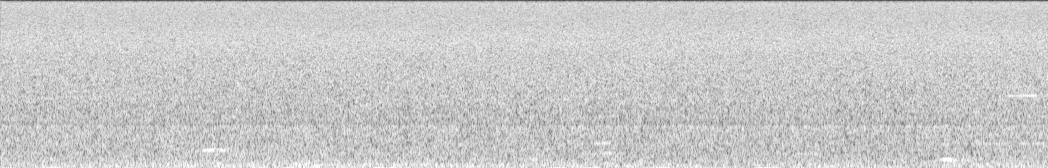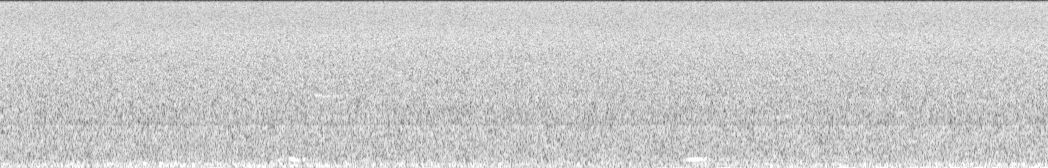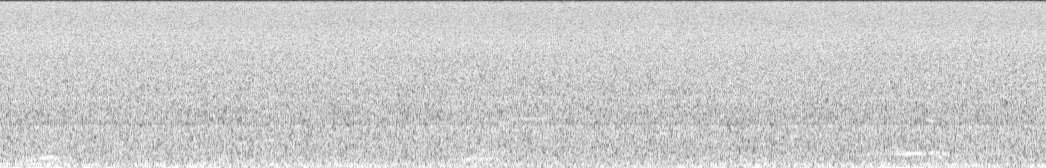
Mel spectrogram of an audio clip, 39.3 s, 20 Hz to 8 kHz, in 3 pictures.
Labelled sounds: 12.7	13.0	humpback whale, 1.3 to 1.5 kHz

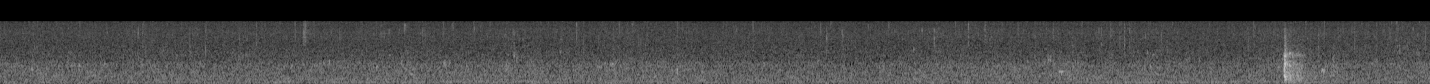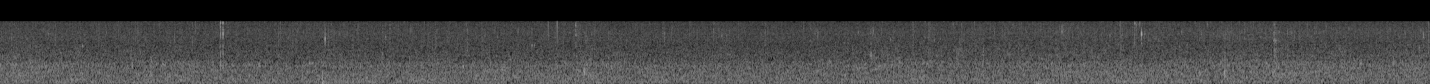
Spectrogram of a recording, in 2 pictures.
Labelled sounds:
12.8	13.1	croaking sound likely from a nearby submerged object, 1.3 to 1.7 kHz

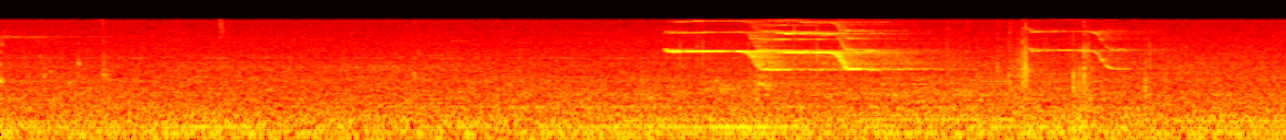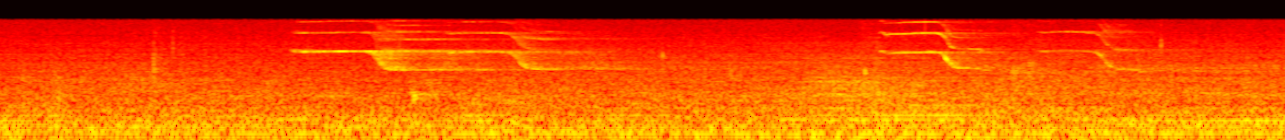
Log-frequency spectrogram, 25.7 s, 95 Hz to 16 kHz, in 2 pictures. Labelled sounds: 6.6	8.9	killer whale, southern Alaska resident, 0.83 to 8.0 kHz
10.2	11.4	killer whale, southern Alaska resident, 0.92 to 8.0 kHz
15.8	18.7	killer whale, southern Alaska resident, 0.73 to 8.0 kHz
21.5	22.9	killer whale, southern Alaska resident, 0.83 to 8.0 kHz
23.1	24.4	killer whale, southern Alaska resident, 0.83 to 8.0 kHz

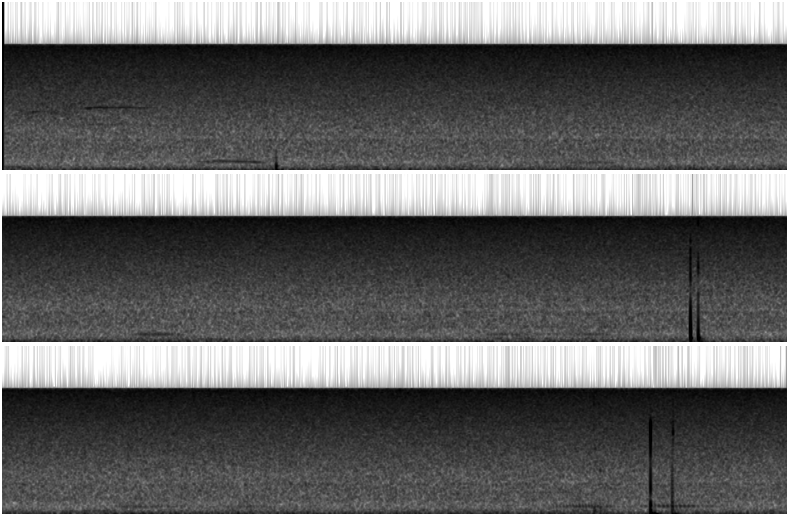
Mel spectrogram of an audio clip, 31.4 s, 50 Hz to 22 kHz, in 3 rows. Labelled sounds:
1.1	1.5	humpback whale, 1.6 to 1.8 kHz

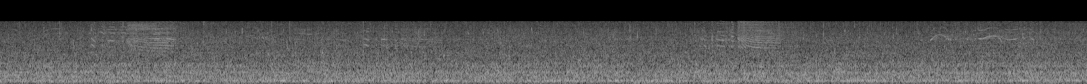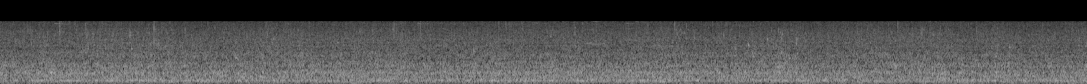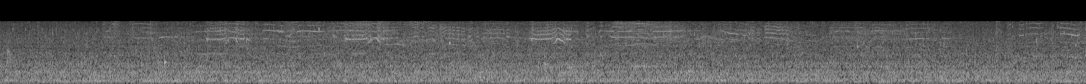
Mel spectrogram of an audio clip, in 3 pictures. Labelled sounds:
1.3	1.8	Pacific white-sided dolphin, 2.3 to 5.7 kHz
7.5	7.8	Pacific white-sided dolphin, 2.1 to 7.5 kHz
9.7	10.0	Pacific white-sided dolphin, 3.2 to 5.7 kHz
23.6	25.9	Pacific white-sided dolphin, 1.5 to 7.9 kHz
26.1	28.6	Pacific white-sided dolphin, 2.3 to 5.9 kHz
29.3	29.7	Pacific white-sided dolphin, 2.9 to 6.2 kHz
30.1	31.1	Pacific white-sided dolphin, 3.2 to 6.8 kHz
31.9	32.6	Pacific white-sided dolphin, 2.5 to 5.9 kHz

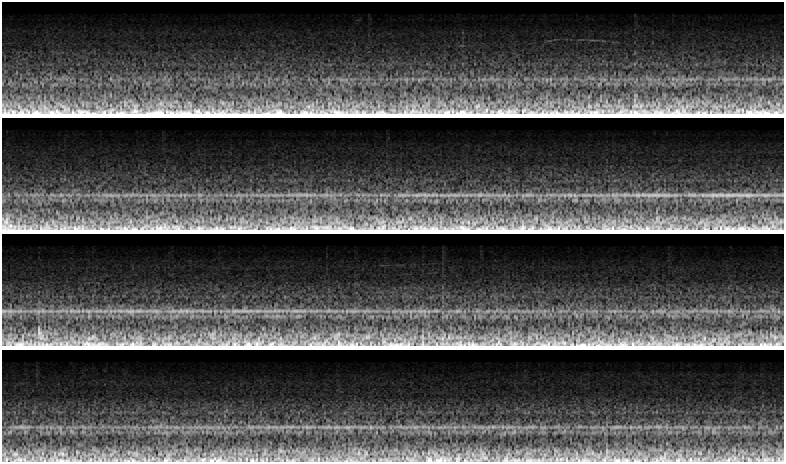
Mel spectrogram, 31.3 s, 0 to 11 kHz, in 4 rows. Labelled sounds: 5.5	6.2	killer whale, southern resident, 3.2 to 3.5 kHz

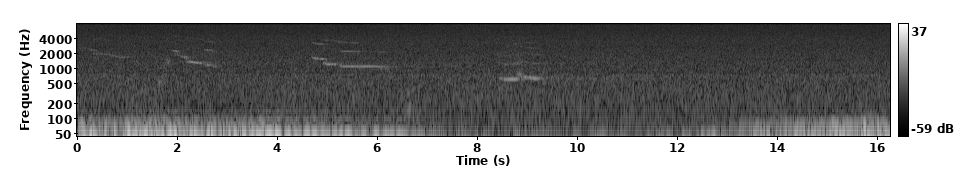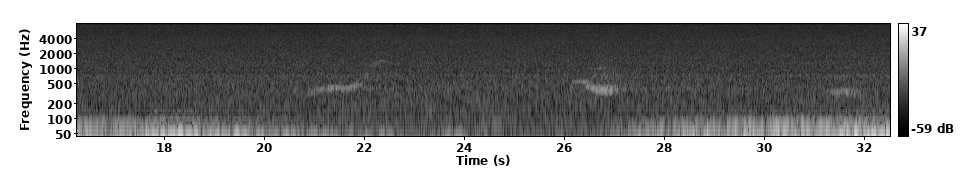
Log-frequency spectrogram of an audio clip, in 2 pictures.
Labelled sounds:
0.0	1.1	humpback whale, 1.6 to 2.6 kHz
1.9	2.8	humpback whale, 1.0 to 3.6 kHz
4.7	6.3	humpback whale, 0.80 to 3.9 kHz

